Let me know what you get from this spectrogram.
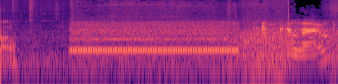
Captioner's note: phone ringing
